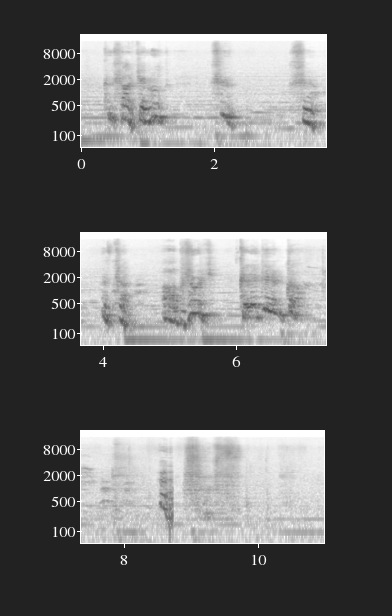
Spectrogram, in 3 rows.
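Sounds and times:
elderly man sobbing: 0:06.6 - 0:09.8.

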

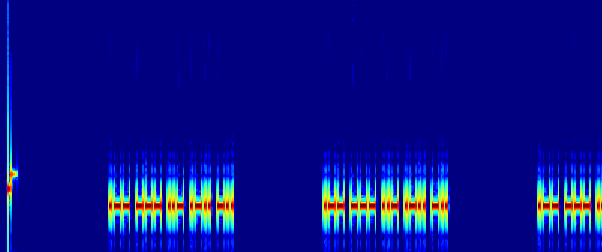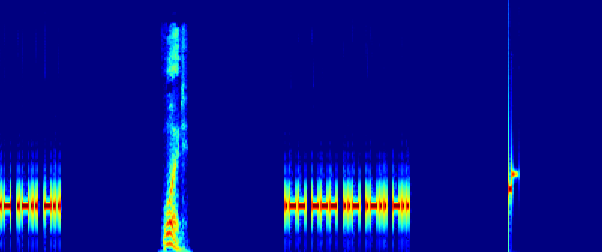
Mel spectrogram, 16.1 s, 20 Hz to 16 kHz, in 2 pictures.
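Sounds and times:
morse code beeps: 0:01.5 - 0:03.1, 0:04.3 - 0:06.0, 0:07.2 - 0:08.9, 0:11.8 - 0:13.5.

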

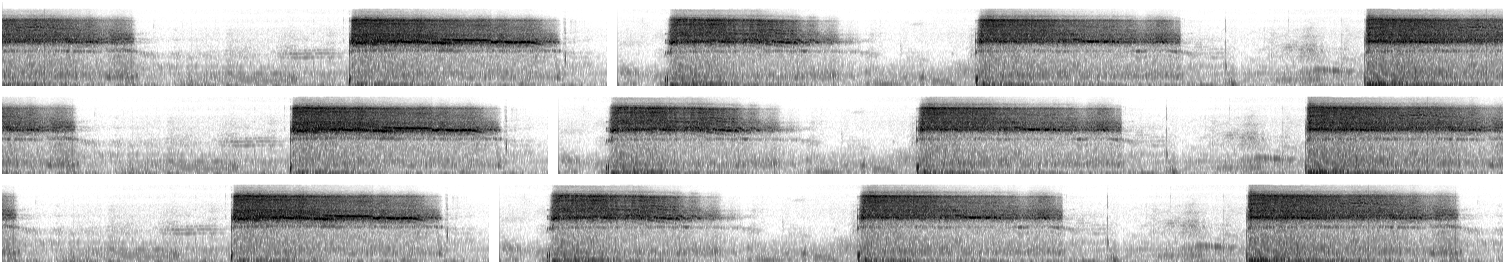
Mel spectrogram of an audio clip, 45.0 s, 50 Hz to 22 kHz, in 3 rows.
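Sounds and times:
person shushing: 0:00.0 - 0:01.5, 0:02.7 - 0:05.6, 0:06.6 - 0:08.7, 0:09.7 - 0:12.0, 0:12.8 - 0:15.9, 0:17.2 - 0:20.0, 0:21.0 - 0:23.2, 0:24.1 - 0:26.4, 0:27.3 - 0:30.3, 0:31.1 - 0:34.5, 0:35.4 - 0:37.5, 0:38.6 - 0:40.7, 0:41.7 - 0:44.8.

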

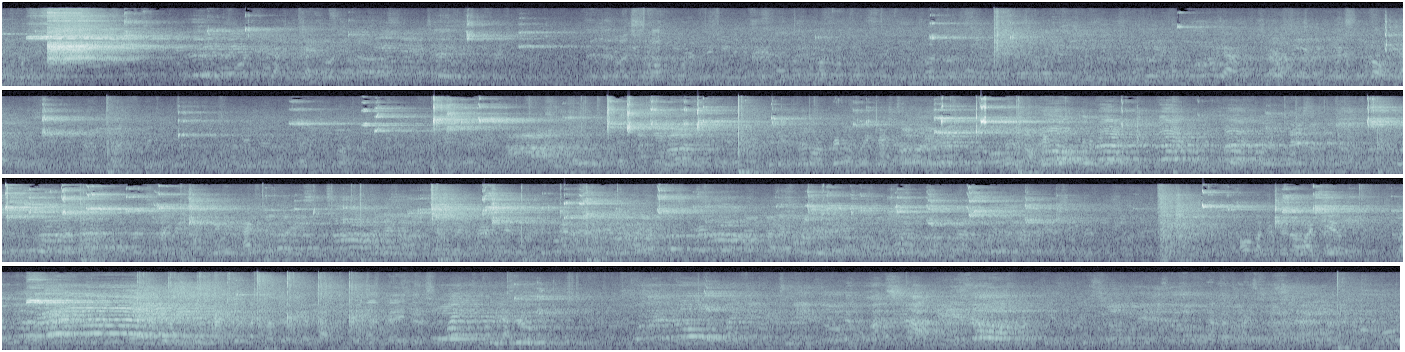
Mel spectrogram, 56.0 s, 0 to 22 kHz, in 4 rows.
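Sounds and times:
players calling out: 0:00.1 - 0:02.6.

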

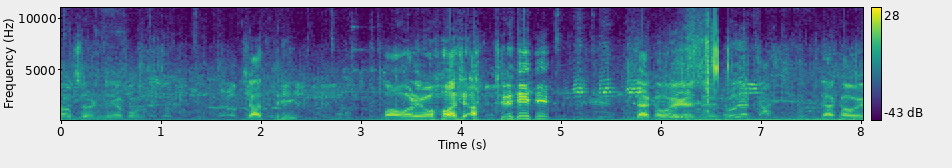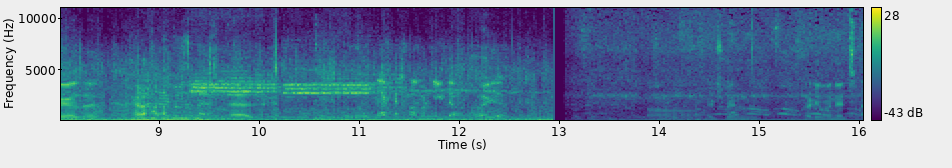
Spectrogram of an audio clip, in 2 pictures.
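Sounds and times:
people's voices: 0:00.0 - 0:16.0
vehicle rumble from inside: 0:00.0 - 0:16.0.

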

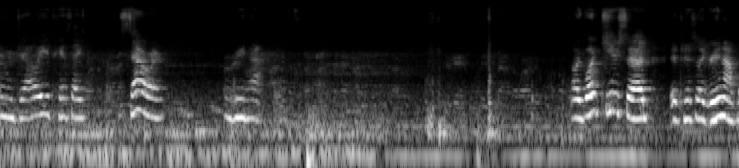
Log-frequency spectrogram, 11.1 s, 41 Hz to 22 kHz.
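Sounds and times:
low room hum: 0:00.0 - 0:11.0
soft murmur: 0:00.8 - 0:08.6.

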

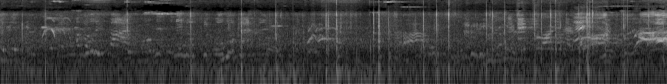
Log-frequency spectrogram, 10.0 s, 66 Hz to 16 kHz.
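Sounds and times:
basketball bouncing on asphalt: 0:00.0 - 0:01.0, 0:02.7 - 0:10.0
children calling out and chattering: 0:00.0 - 0:10.0.

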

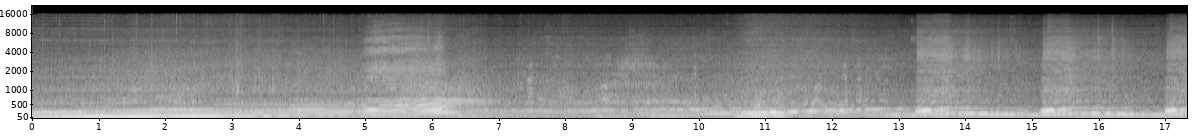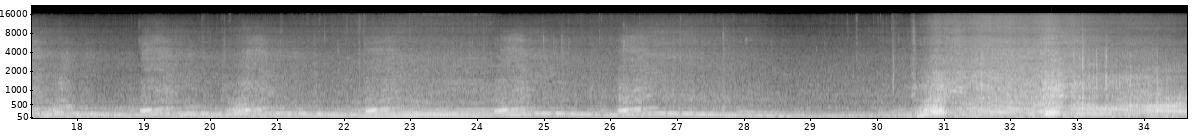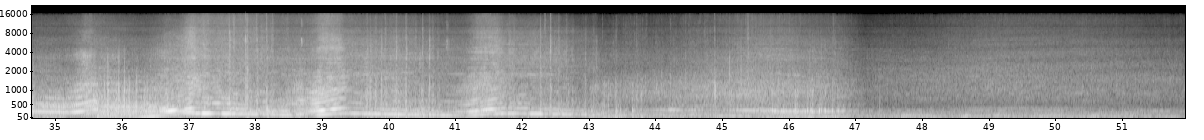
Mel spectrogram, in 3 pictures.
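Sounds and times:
sports car engine revving: 0:00.0 - 0:28.6, 0:30.4 - 0:47.1.

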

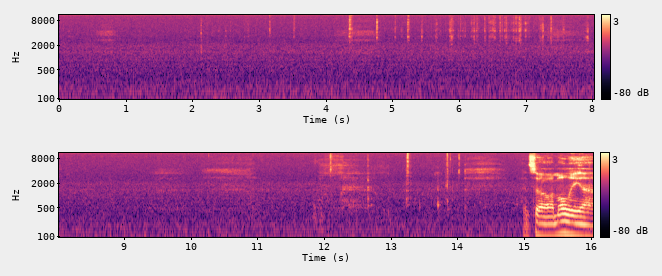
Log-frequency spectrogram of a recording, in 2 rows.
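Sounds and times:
steady low hum: 0:00.0 - 0:16.0
solder joint crackling and ticking: 0:02.0 - 0:08.1.

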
